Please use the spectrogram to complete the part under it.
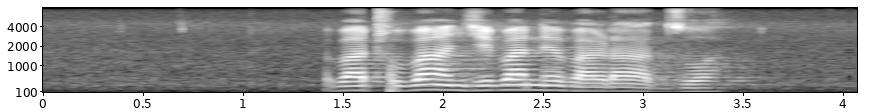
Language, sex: Venda, male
